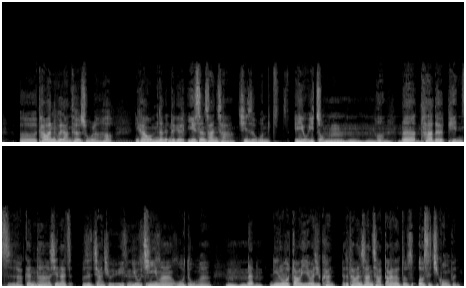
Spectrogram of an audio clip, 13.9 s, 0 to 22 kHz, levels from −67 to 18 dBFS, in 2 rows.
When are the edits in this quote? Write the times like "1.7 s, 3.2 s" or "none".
12.0 s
